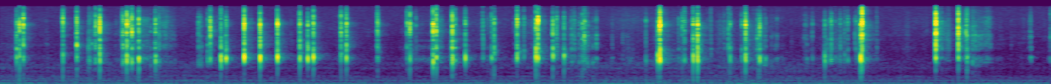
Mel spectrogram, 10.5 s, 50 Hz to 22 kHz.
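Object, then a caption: Plastic pin hairbrush. Long nails flick and scratch the bristles of a small plastic pin hairbrush held in the hand. Rapid, irregular dry clicks and ticks crackle bright over a steady low hum, each snap dying away almost instantly with a faint ring near 1.3 kHz.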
